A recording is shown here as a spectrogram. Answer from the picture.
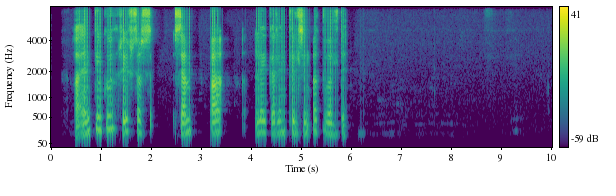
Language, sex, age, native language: Icelandic, female, 40-49, Icelandic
